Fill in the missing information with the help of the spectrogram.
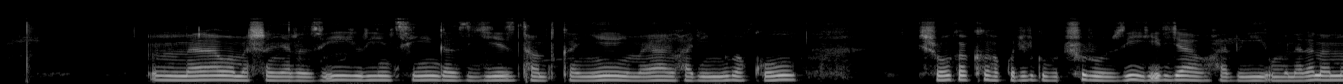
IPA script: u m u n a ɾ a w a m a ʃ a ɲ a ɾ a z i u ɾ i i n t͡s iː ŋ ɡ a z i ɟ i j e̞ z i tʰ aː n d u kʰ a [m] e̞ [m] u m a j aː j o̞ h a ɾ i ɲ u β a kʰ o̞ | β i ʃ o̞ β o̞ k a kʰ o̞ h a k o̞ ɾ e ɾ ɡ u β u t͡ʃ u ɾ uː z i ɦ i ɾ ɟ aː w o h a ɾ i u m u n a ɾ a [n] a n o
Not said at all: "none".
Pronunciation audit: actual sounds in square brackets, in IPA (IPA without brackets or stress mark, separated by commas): ɲ, ɲ, n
